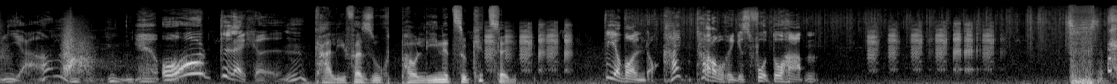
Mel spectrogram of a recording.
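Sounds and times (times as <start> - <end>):
speech: 0.2 - 9.0
rubber balloon squeaking: 8.7 - 11.1.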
